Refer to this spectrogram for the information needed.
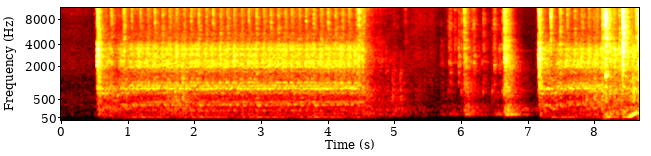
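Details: Vintage nailhead V8 rail dragster, carburetor floats fixed after earlier poor running and a non-working accelerator pump, started without choke: catches quickly into a loud, lumpy idle, then blips crisply with no misfire; starts and runs properly.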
